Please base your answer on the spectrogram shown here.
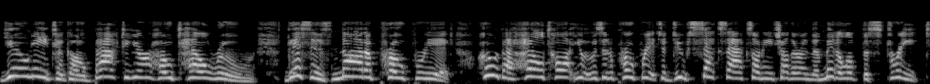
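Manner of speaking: put-on, high, furious scolding scream. Retelling how an angry bachelorette yelled at a couple: imitating someone screaming. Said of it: "she just starts screaming at the top of her lungs".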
